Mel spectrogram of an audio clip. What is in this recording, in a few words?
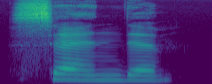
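"sende", female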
